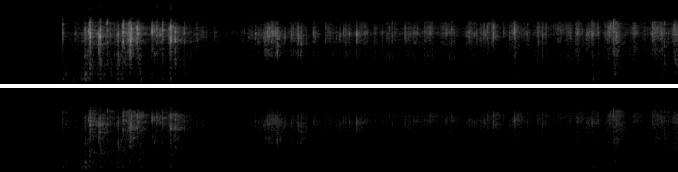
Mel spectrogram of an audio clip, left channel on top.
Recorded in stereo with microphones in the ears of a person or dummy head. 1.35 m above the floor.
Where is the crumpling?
30° left (ahead or behind), 0.8 m.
